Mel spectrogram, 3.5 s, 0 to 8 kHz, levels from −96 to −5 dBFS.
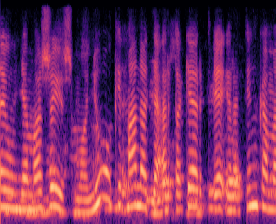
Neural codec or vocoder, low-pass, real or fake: none; 7.2 kHz; real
